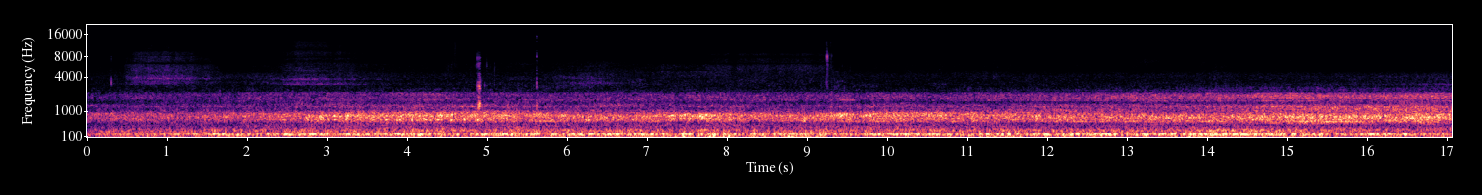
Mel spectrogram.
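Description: Passenger train running through the valley at a distance: a steady rumble with a low hum that grows over the first couple of seconds and then holds.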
